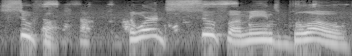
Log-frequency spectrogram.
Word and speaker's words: souffle: Soufa, if you were to see soufa spelled, it looks like souffle, but it's pronounced soufa.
